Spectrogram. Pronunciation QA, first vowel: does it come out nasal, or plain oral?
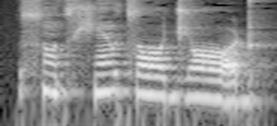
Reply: nasal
